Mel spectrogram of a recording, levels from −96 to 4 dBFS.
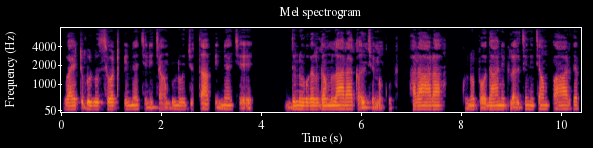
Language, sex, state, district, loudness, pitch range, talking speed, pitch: Maithili, male, Bihar, Madhepura, -29 LUFS, 85-125 Hz, 165 wpm, 120 Hz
